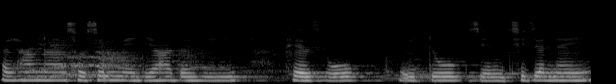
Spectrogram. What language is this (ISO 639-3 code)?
mni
